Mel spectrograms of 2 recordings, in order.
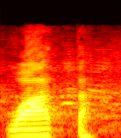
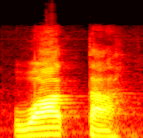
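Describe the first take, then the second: First: Laughing "Wata", r dropped, Aussie style; chuckling Australian "Wata"; Australian accent. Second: "Wata" with no r, Aussie style; mock Australian "Wata"; Australian accent. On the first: Retold or imitated. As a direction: repeat "Wata" like the Aussie officer. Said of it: "Di ba, water yun". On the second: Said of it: "parang si [name]".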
